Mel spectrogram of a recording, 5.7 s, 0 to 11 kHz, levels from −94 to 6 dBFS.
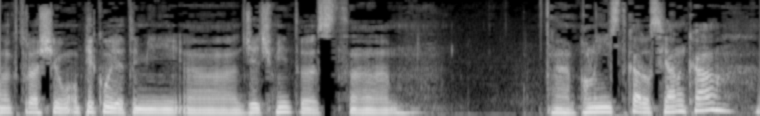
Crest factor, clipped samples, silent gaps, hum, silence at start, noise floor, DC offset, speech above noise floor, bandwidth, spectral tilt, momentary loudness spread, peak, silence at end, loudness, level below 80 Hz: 12 dB; under 0.1%; none; none; 0 s; -53 dBFS; under 0.1%; 39 dB; 11 kHz; -6 dB/octave; 5 LU; -2 dBFS; 0 s; -14 LUFS; -42 dBFS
